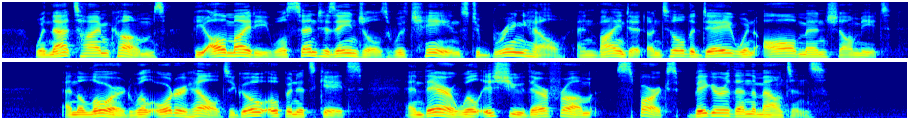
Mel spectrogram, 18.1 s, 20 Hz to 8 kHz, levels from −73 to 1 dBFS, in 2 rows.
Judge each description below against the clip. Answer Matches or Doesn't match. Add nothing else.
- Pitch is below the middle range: Matches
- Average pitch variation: Doesn't match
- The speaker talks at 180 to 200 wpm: Doesn't match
